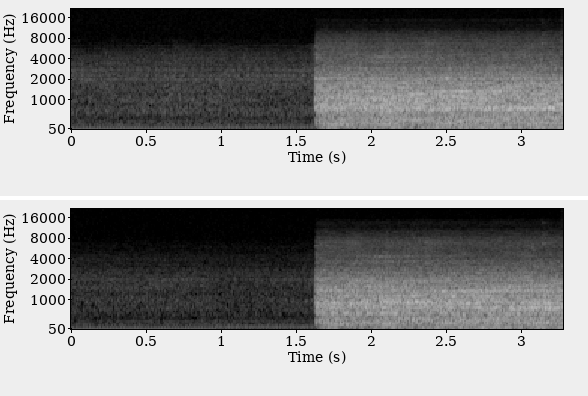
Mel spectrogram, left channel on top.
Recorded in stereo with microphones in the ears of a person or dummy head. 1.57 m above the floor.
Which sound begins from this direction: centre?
A doorbell, at 1.6 s.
